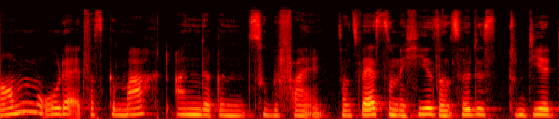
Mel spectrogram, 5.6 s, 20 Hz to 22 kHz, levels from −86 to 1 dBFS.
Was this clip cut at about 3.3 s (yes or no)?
yes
